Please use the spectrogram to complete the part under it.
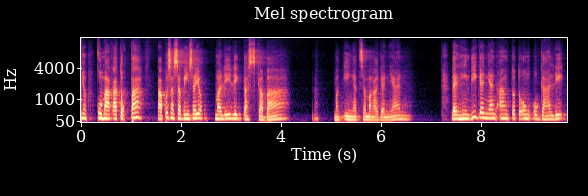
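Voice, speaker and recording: A man preaching a homily as parish priest, asking his congregation rhetorical questions and tagging his sentences with a questioning "no?". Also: sits high. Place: church. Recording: long church reverb.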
